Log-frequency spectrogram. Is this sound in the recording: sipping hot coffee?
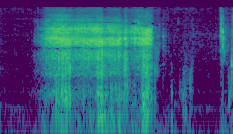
yes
